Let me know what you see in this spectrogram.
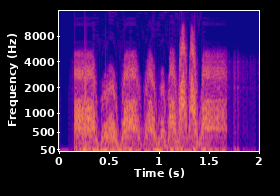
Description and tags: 57927 Indu-Scratch
industrial, scratch, turntables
